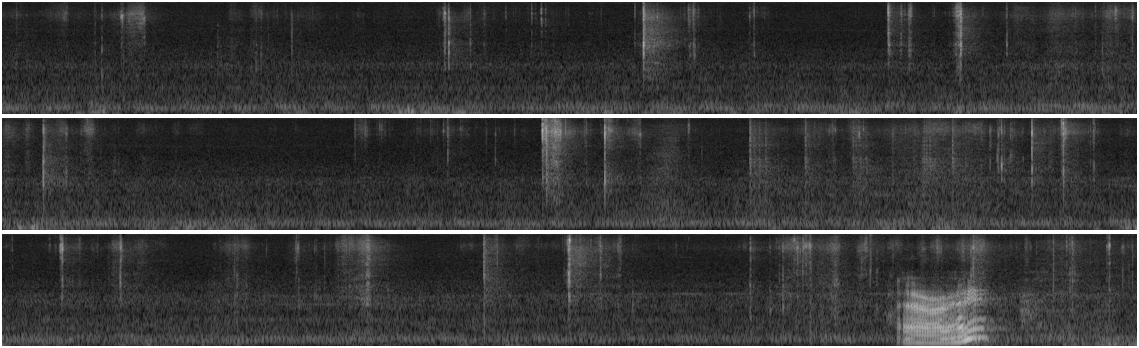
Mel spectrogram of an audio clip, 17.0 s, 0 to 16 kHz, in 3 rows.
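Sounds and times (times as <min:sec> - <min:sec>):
knife slitting packing tape: 0:02.2 - 0:03.5, 0:04.4 - 0:06.2, 0:07.4 - 0:15.8
cardboard cracking and crinkling: 0:07.9 - 0:14.5.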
